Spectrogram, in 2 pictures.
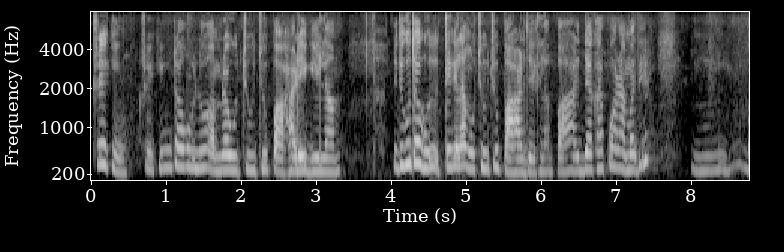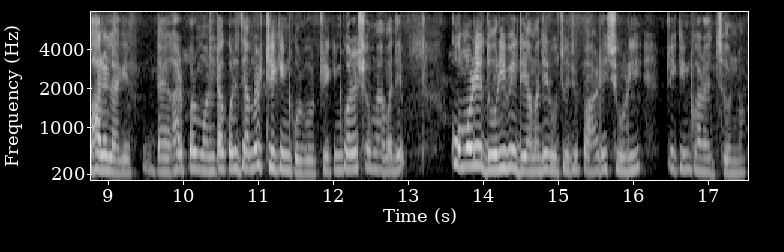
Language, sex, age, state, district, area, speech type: Bengali, female, 18-30, West Bengal, Hooghly, urban, spontaneous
